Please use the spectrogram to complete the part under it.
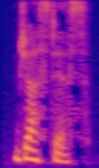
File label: "Justice", English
